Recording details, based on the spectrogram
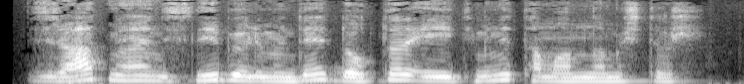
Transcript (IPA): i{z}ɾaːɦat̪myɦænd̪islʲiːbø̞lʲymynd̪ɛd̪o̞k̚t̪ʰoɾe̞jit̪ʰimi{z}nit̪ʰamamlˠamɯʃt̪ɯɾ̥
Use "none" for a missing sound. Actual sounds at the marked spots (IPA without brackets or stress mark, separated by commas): z, none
